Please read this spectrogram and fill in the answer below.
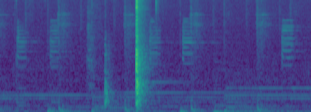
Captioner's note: egg cracking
